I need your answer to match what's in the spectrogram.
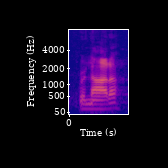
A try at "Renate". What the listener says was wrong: With an E at the end, R-E-N-A-T-E.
